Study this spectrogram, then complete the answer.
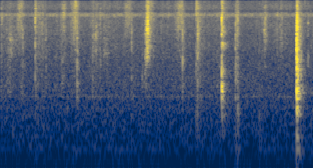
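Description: Tarot cards are shuffled by hand in a quiet room, giving soft, scattered riffling and tapping sounds with a few sharper slaps of cards, faint overall.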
